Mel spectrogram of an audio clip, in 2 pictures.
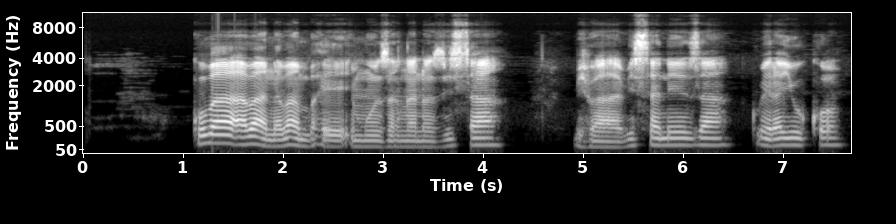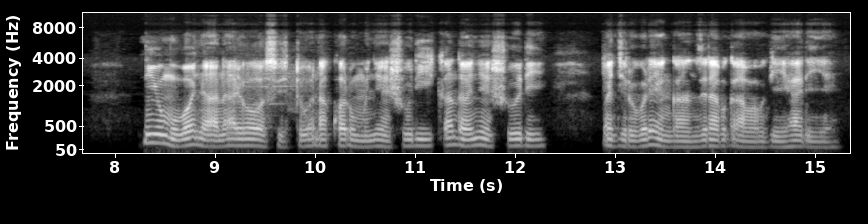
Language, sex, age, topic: Kinyarwanda, male, 18-24, education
